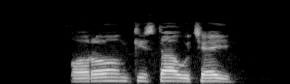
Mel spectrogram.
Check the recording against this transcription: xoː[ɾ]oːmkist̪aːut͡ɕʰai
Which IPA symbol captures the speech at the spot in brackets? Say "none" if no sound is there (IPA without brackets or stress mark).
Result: ɾ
